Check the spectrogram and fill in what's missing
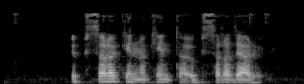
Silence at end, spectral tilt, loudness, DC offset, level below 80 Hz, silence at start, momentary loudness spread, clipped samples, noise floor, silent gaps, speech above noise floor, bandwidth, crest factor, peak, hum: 0.35 s; -4 dB/octave; -25 LUFS; under 0.1%; -58 dBFS; 0.15 s; 10 LU; under 0.1%; -64 dBFS; none; 39 dB; 12 kHz; 20 dB; -6 dBFS; none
